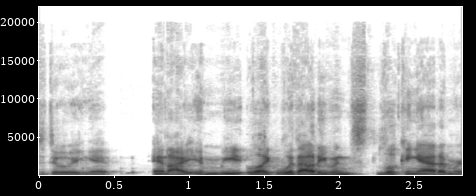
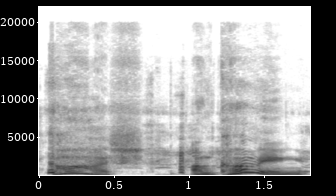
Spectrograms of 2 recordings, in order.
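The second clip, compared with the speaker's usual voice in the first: higher, huffy impatience; dad pretending he's coming, with a huffy high voice; mock annoyed brush-off; 12 semitones higher, much slower than usual. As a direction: play the dad fobbing her off, high-pitched. Dad brushing off mom's request.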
